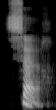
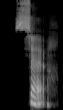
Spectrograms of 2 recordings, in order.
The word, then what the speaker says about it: sœur: Sœur. Sœur.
